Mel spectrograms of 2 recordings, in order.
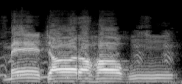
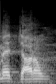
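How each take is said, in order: First: It is said slowly and carefully. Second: It is said quickly and casually. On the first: The speaker is being polite and proper. The speaker calls it right. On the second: The speaker is being careless. The speaker calls it wrong.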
